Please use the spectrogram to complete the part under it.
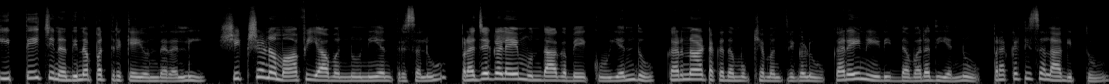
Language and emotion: Kannada, neutral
